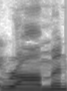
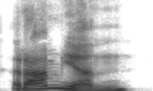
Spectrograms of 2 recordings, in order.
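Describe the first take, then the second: First: The second syllable sounds like 'men'. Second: The second syllable sounds like 'myeon'. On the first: The speaker calls it wrong. "It's not ramen" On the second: The speaker calls it right. "it's ramyeon"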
